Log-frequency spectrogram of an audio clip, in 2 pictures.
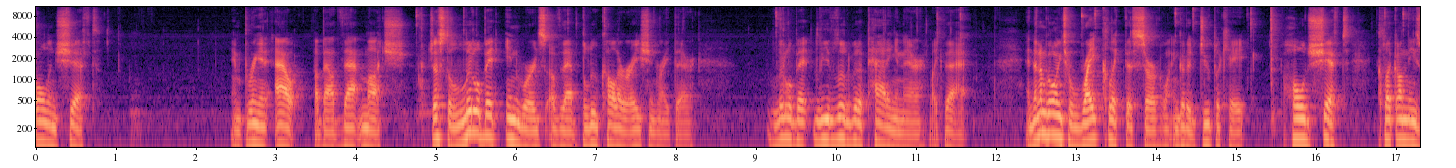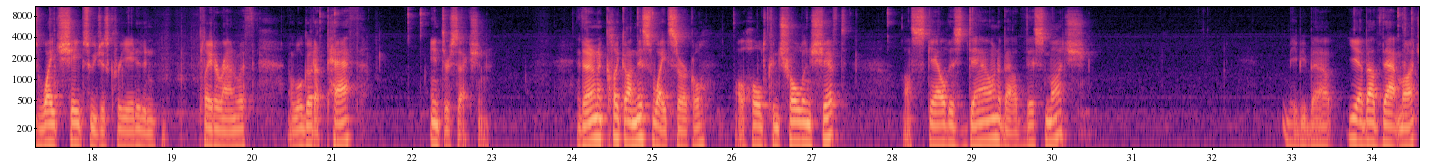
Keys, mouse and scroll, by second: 0.6-5.2 ctrl+shift+drag, 5.4 ctrl+shift+scroll up 2, 7.4-9.7 ctrl+shift+drag, 10.9 ctrl+scroll down 2, 11.5 ctrl+click, 13.3 click, 14.4 click, 17.1 shift+click, 21.1 click, 22.2 click, 25.0 click, 28.2-34.5 ctrl+shift+drag.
